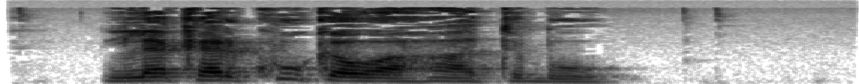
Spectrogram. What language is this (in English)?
Central Kurdish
